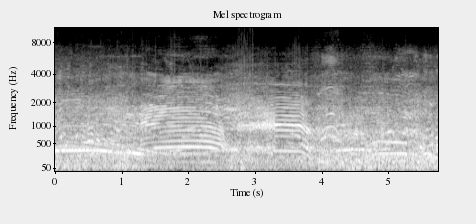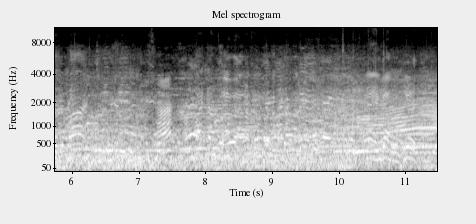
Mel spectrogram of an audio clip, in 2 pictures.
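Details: Bull calves of Friesian and cross breeds for sale at Raniganj market in Dinajpur, Bangladesh, 26 July 2024; repeated wavering moos, loudest around two to four seconds, layered over constant market crowd noise and chatter.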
